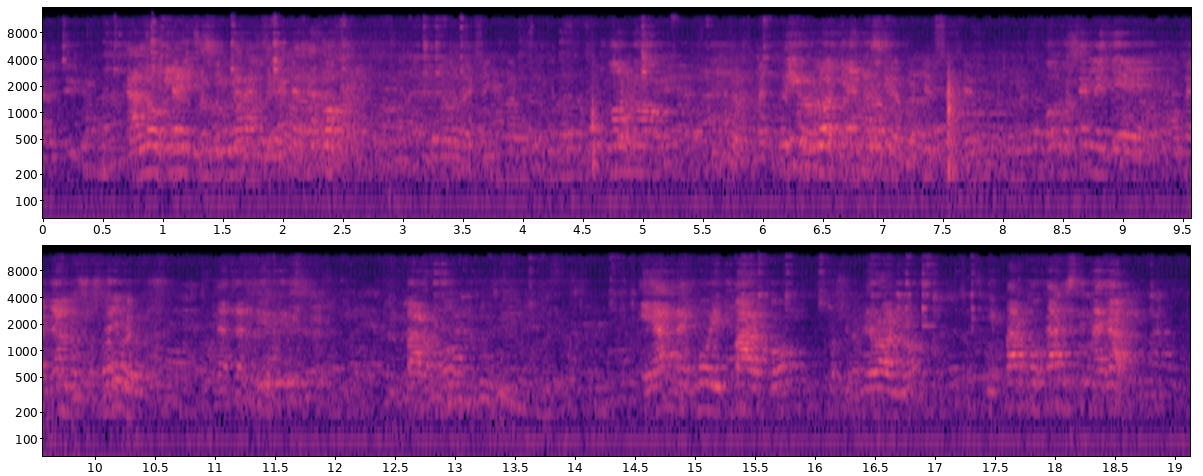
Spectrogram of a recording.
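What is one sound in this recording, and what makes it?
A middle-aged man speaks with animation through a microphone and loudspeakers.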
